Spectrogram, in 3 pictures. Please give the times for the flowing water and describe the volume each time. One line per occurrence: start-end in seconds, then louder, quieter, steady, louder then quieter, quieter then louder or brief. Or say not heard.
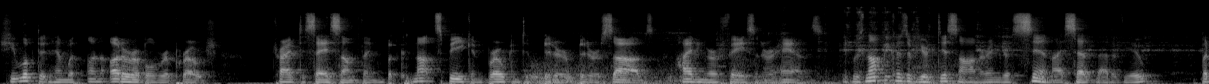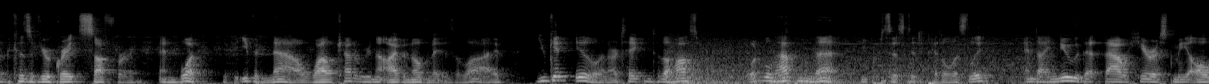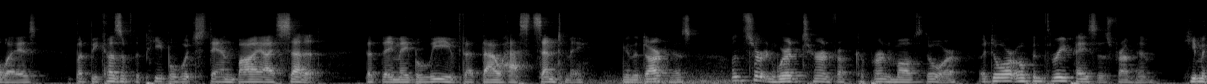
not heard.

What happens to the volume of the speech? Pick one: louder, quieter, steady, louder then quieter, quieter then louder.
steady.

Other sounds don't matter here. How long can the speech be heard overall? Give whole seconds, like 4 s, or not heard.
36 s.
